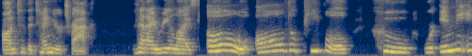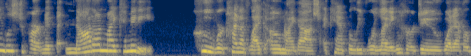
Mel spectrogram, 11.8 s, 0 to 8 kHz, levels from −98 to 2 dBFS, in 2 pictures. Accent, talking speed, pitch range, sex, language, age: American, 195 wpm, 195-285 Hz, female, English, 30-49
